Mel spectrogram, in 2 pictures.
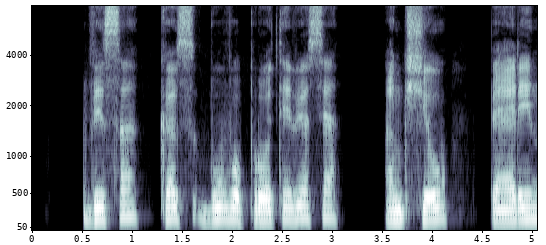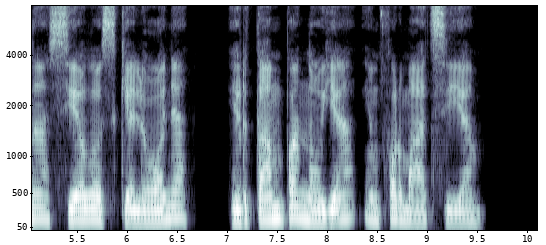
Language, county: Lithuanian, Telšiai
